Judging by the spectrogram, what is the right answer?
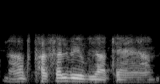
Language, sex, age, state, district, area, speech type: Hindi, male, 18-30, Bihar, Begusarai, rural, conversation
